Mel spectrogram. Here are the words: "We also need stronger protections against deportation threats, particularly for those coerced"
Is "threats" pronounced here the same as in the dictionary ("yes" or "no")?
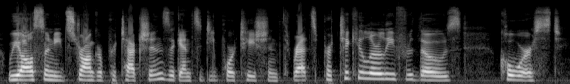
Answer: yes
